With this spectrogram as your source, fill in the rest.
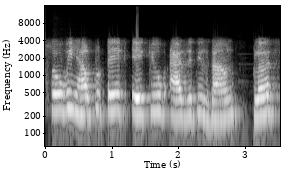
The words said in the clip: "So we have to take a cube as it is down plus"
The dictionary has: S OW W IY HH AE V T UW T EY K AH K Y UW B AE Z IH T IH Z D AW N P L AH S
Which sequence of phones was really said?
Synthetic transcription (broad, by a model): S OW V IY HH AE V T UW T EY K AH K Y UW B AE Z IH T IH Z D AW N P L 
